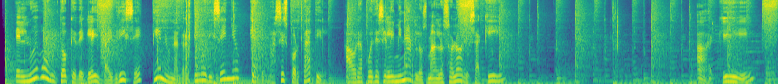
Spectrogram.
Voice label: female spanish spray comercial; ideasonora

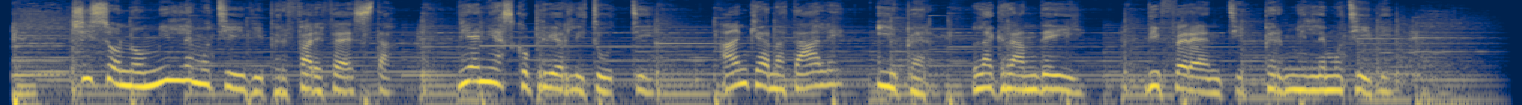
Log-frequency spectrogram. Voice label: female italian comercial

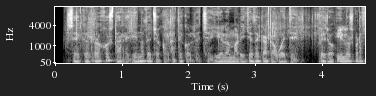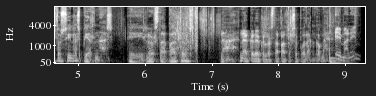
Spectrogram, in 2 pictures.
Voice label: male spanish chocolat comercial; ideasonora

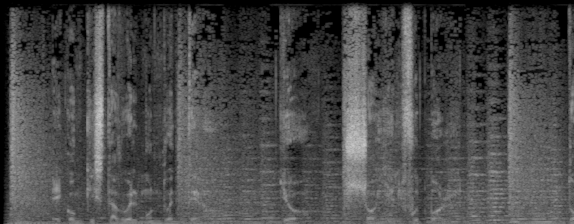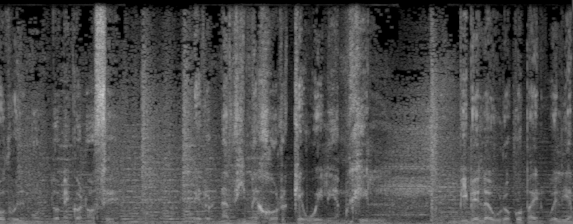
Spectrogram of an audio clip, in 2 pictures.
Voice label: male spanish football comercial; ideasonora

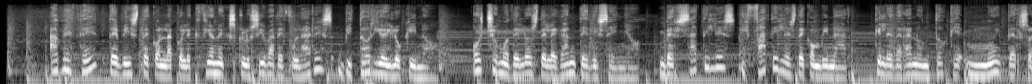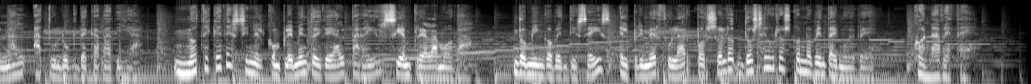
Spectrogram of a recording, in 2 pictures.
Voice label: female spanish wear comercial; ideasonora

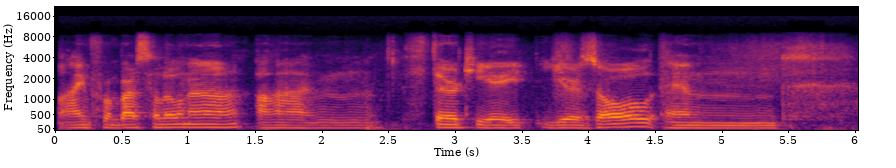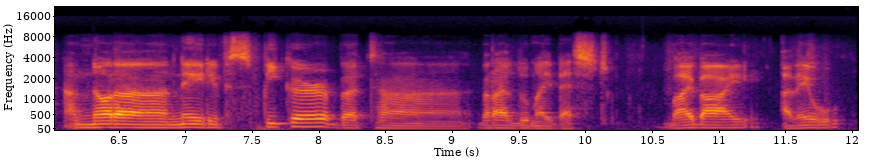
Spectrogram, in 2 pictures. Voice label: male non native english presentation

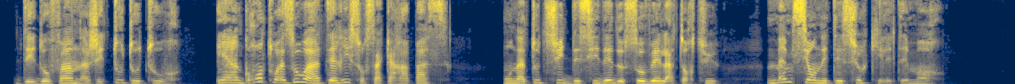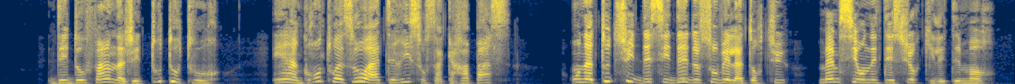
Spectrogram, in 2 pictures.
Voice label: female french kids comercial; ideasonora

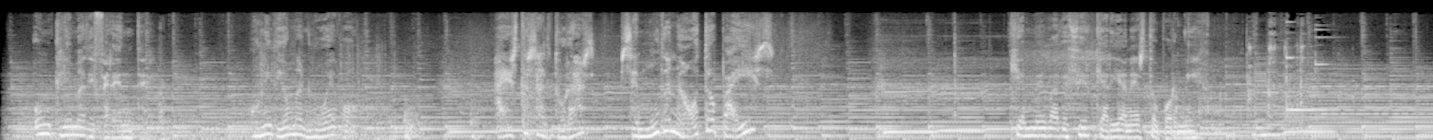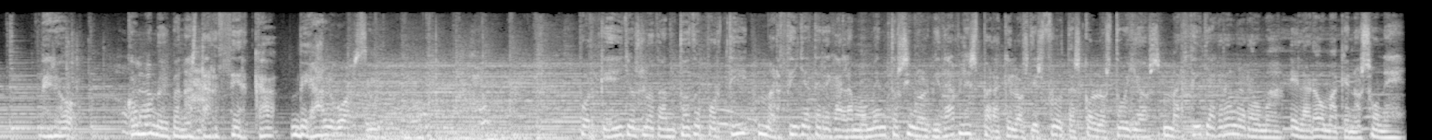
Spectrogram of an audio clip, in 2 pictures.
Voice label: female spanish coffee comercial; ideasonora

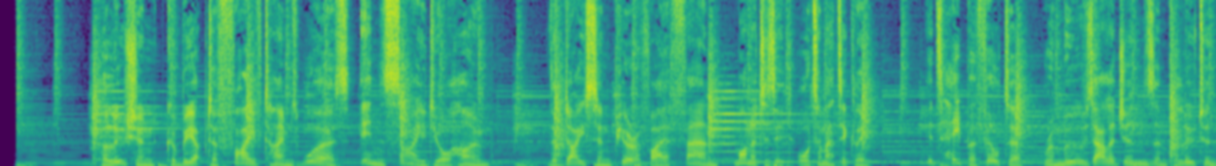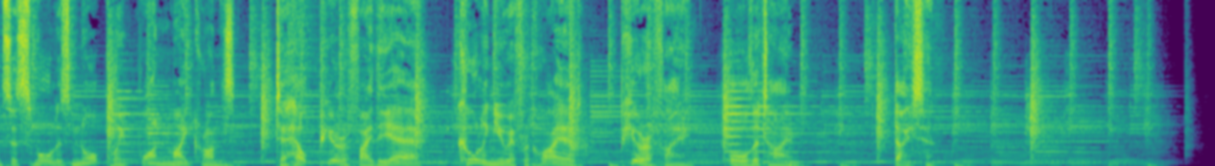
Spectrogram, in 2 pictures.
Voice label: male british english air comercial

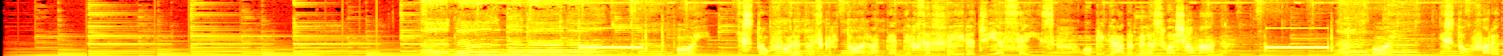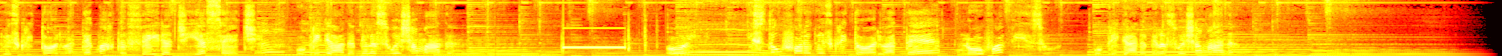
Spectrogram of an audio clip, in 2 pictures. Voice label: female brazilian comercial; ideasonora

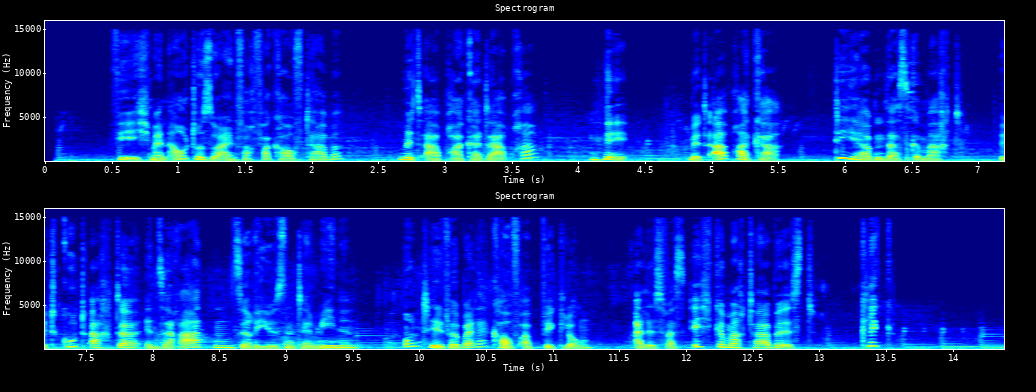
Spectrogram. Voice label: female german commercial; ideasonora

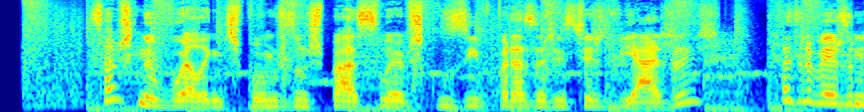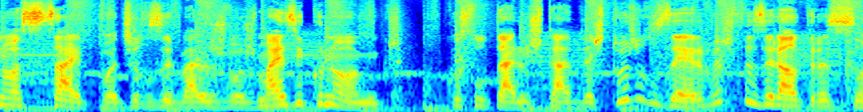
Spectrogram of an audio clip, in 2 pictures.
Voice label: female portuguese comercial

